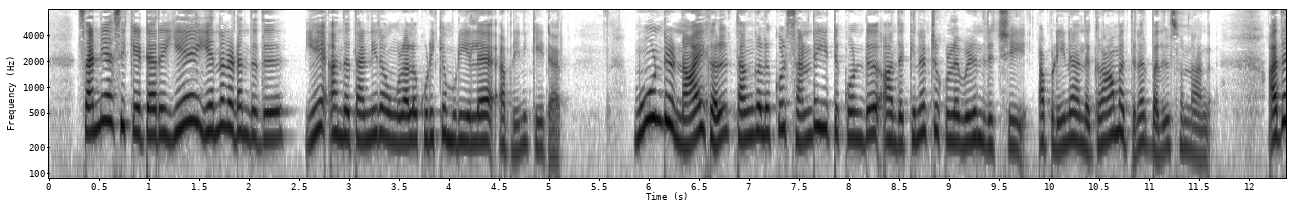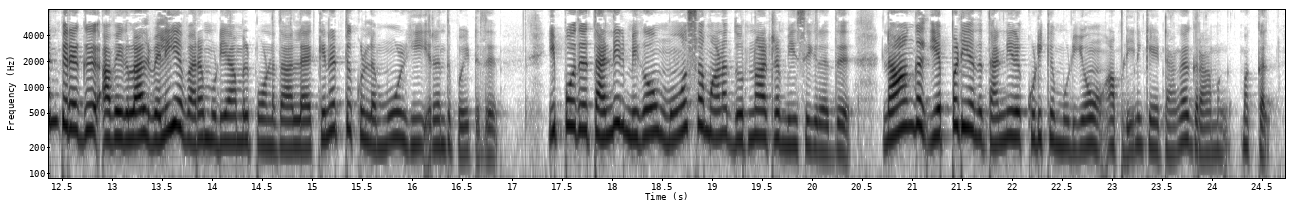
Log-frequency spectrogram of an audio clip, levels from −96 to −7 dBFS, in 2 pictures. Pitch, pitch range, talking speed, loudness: 255 Hz, 215-295 Hz, 130 wpm, -19 LUFS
